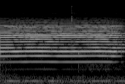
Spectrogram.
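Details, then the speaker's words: Nokta Makro Multi Kruzer metal detector in pinpoint mode swept slowly over a detected target: clear steady high buzzing tone over a second, then fading; pinpoint signal on target. "Point yapmamız lazım noktalama şu sağ alt sol alt köşedeki Point tuşuna basıyoruz meteor üzerinden yavaşça bir sürü bakın"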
